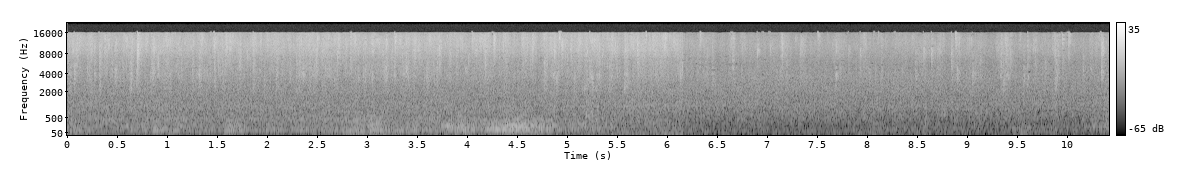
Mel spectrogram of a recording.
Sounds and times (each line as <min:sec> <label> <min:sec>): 0:00.0 rain 0:10.4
